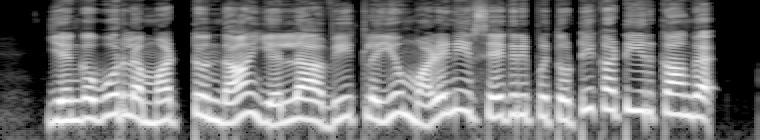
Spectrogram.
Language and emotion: Tamil, surprised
